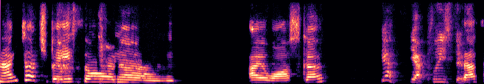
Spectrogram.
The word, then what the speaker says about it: ayahuasca: Youth but can I touch base on um Ayahuasca yeah yeah please do that's how that's pronounced by the way okay Ayahuasca so Ayahuasca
